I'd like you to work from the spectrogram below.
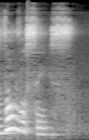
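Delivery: slow, gentle, very polite tone.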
